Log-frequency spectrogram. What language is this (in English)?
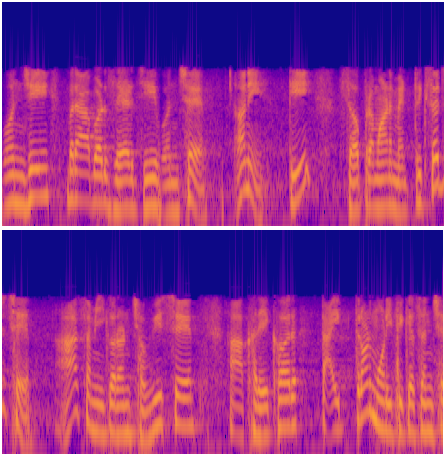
Gujarati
